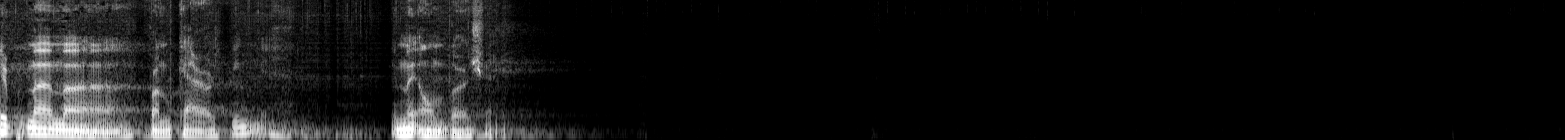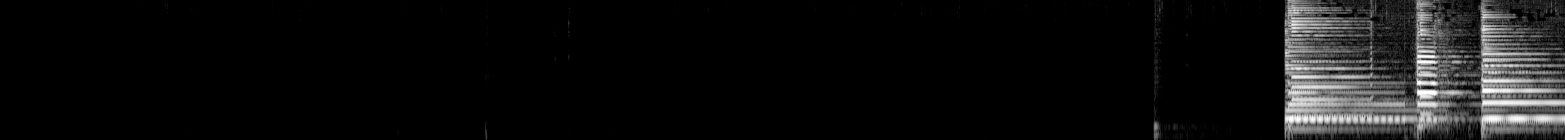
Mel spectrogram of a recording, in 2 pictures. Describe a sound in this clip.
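A man sings closely into a microphone.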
